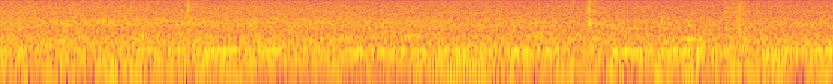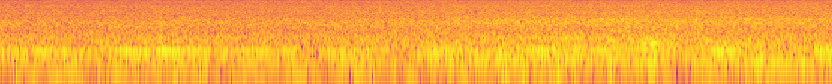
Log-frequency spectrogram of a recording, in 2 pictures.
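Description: An electric fan hums steadily.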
